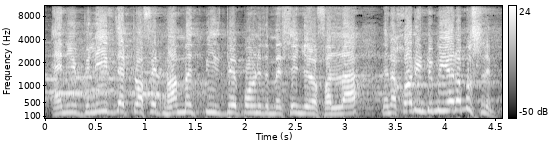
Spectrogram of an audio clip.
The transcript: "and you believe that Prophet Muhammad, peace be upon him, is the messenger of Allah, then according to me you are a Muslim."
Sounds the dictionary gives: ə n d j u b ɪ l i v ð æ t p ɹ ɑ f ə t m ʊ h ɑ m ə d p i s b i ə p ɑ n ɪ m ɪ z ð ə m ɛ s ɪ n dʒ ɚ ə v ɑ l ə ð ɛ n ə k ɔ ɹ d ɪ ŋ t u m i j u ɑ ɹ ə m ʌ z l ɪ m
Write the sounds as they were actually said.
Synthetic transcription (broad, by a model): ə n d j u b ɪ l i v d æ t p ɹ ɑ f ə t m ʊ h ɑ m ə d p i s b i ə p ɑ ɪ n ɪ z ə m ɛ s ɪ n dʒ ɚ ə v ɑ l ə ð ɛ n ə k ɔ ɹ d ɪ ŋ t u m i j ɑ ɹ ə m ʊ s l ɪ m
